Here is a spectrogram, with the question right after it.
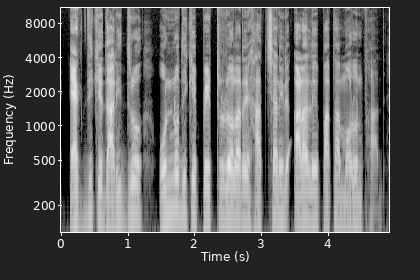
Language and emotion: Bengali, neutral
